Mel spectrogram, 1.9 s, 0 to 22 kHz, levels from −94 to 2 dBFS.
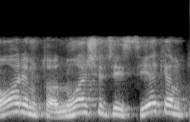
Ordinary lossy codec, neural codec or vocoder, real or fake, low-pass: AAC, 48 kbps; none; real; 7.2 kHz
